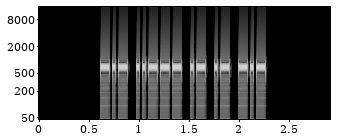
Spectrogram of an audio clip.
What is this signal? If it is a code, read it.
Morse code, heard as a keyed tone, about 40 wpm, 700 Hz. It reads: K2AAK
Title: USA Call Signs - 5 Characters - 2x Character Spacing - 40wpm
